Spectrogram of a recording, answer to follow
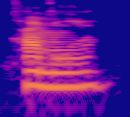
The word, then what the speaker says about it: Kamala: kamala's birthday everybody wish Kamala a happy birthday please and go give some mother sorry I said it wrong Kamala comma I fixed it it's hard it's because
